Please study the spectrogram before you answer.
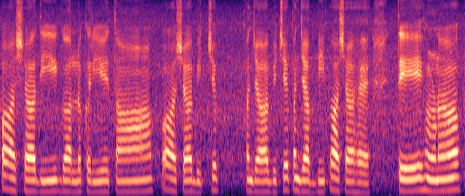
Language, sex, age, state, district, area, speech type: Punjabi, female, 45-60, Punjab, Mohali, urban, spontaneous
